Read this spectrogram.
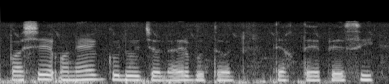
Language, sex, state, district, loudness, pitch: Bengali, female, Assam, Hailakandi, -13 LUFS, 195 Hz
